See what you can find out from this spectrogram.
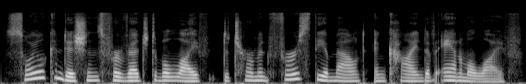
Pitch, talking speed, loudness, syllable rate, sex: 180 Hz, 160 wpm, -17 LUFS, 5.0 syllables/s, female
